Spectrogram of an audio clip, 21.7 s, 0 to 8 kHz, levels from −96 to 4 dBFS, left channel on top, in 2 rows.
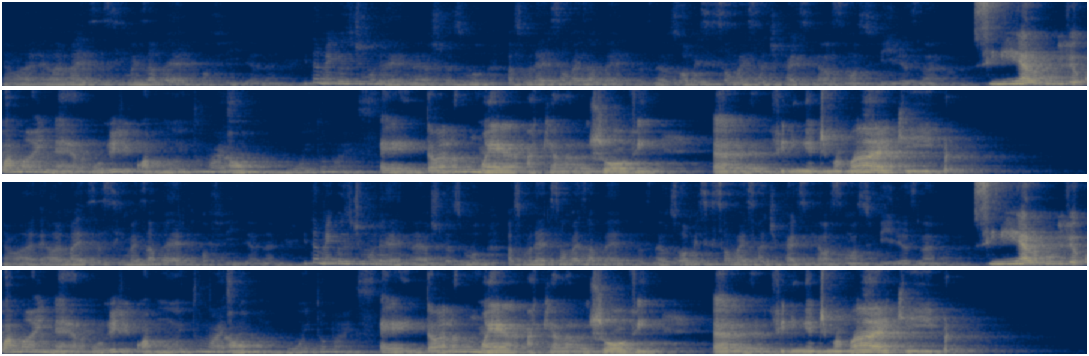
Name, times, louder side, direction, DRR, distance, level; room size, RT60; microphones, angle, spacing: voice 1, 0.0-2.7 3.1-9.4 12.3-14.6, equal, 85° right, 2 dB, 1.2 m, -44 dB
voice 2, 9.7-12.4 13.1-13.3 14.6-17.7 18.0-20.3, right 1 dB, 5° right, 4 dB, 0.4 m, -34 dB
8.1 x 4.4 x 5.8 m, 1.5 s
head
